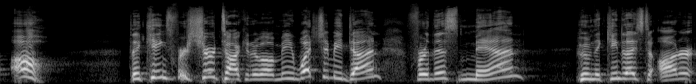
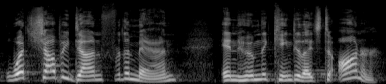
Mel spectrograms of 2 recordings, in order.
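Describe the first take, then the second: First: Higher, louder, gloating self-important voice; smug Haman. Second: Said in the usual way. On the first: Retold or imitated. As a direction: preen like a man sure the honor is his. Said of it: "He's going". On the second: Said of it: "and the king asked him".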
